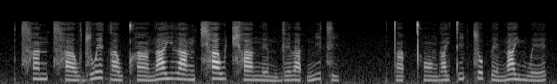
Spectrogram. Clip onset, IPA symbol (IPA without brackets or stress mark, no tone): t͡sʰ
